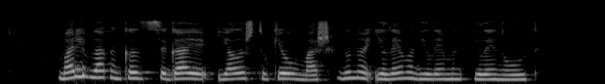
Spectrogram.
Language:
Mari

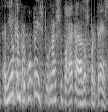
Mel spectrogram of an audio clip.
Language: Catalan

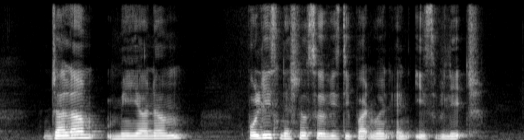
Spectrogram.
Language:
English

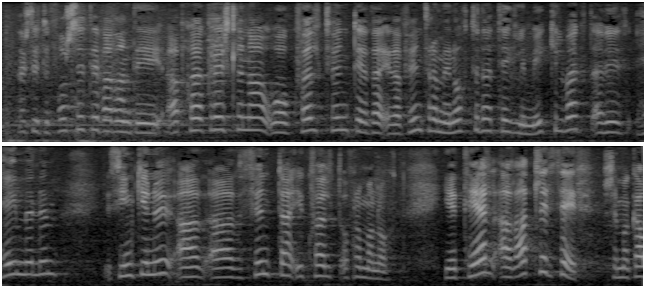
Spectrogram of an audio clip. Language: Icelandic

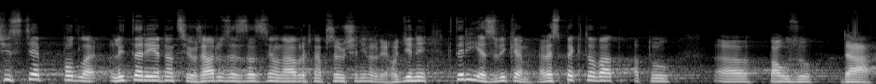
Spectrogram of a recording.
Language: Czech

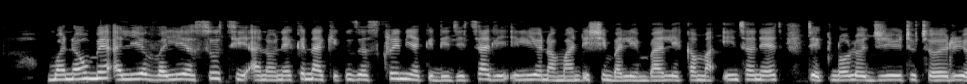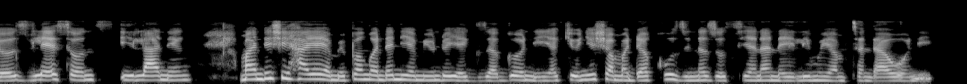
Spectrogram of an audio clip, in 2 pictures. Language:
Swahili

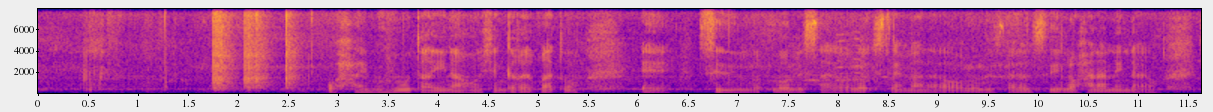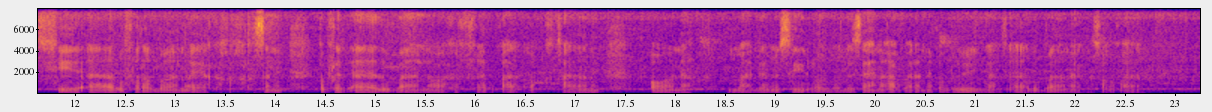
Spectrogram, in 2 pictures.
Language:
Somali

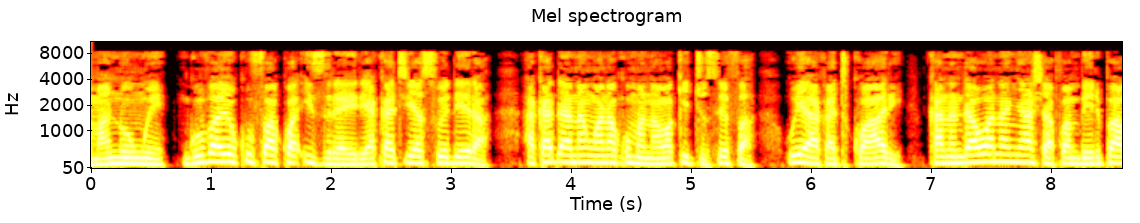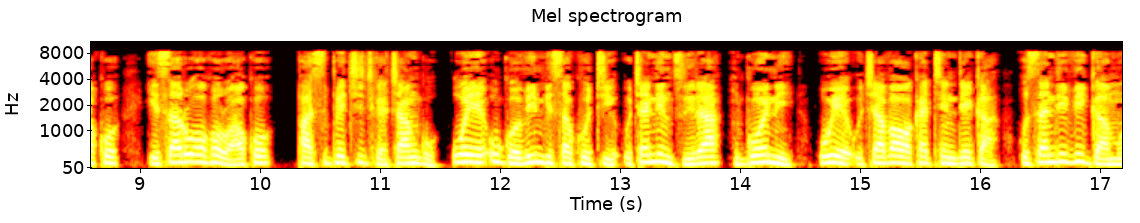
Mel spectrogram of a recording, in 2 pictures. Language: Shona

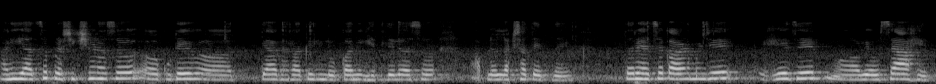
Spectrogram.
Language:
Marathi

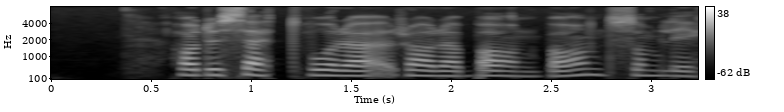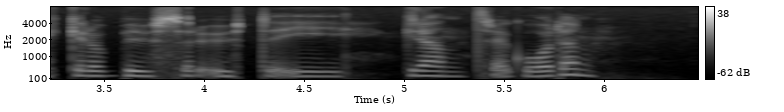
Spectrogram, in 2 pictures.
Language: Swedish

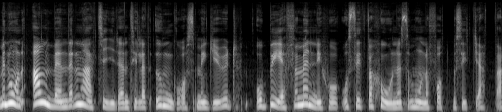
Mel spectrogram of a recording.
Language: Swedish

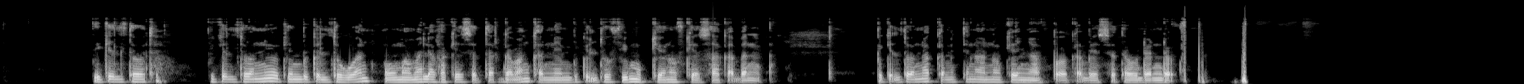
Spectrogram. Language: Oromo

